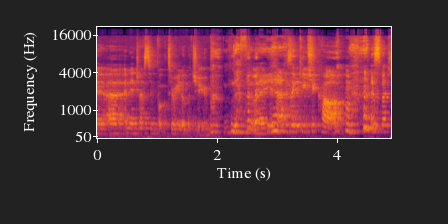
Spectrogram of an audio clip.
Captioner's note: both laugh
